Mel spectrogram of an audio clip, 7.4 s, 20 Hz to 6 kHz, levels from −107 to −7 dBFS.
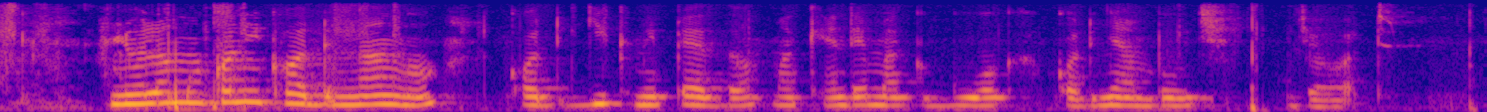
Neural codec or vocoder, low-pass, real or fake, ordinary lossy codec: none; 5.4 kHz; real; none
